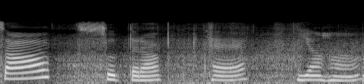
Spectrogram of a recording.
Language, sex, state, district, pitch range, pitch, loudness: Hindi, female, Chandigarh, Chandigarh, 195-245 Hz, 210 Hz, -14 LUFS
